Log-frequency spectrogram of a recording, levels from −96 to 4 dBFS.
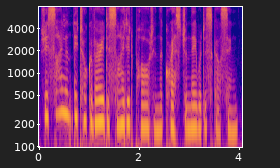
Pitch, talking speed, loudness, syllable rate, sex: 200 Hz, 190 wpm, -21 LUFS, 5.6 syllables/s, female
